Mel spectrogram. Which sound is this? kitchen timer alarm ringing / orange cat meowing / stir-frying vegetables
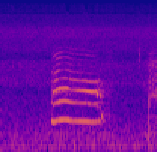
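orange cat meowing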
